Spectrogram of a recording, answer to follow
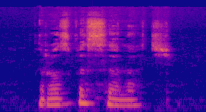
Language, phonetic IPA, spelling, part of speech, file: Polish, [ˌrɔzvɛˈsɛlat͡ɕ], rozweselać, verb, LL-Q809 (pol)-rozweselać.wav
